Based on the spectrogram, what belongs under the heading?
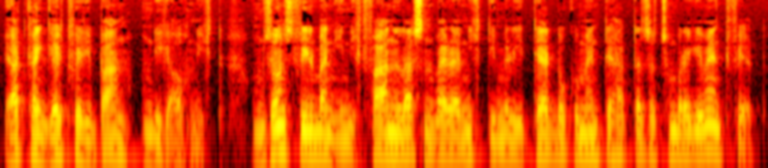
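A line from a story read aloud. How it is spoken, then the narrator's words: Secretive whisper. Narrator (German): flüsterte Korporal Balanek geheimnisvoll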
